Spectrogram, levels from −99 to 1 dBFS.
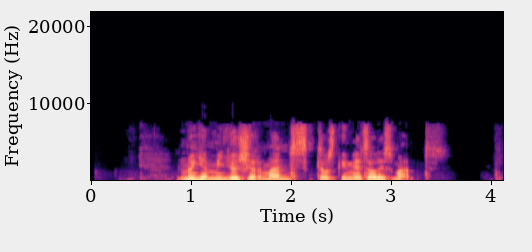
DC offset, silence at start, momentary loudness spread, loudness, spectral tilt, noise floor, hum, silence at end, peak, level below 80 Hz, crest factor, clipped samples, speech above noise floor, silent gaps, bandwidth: under 0.1%; 0.85 s; 8 LU; -16 LUFS; -5.5 dB/octave; -56 dBFS; none; 0.75 s; 0 dBFS; -58 dBFS; 18 dB; under 0.1%; 41 dB; none; 7.8 kHz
